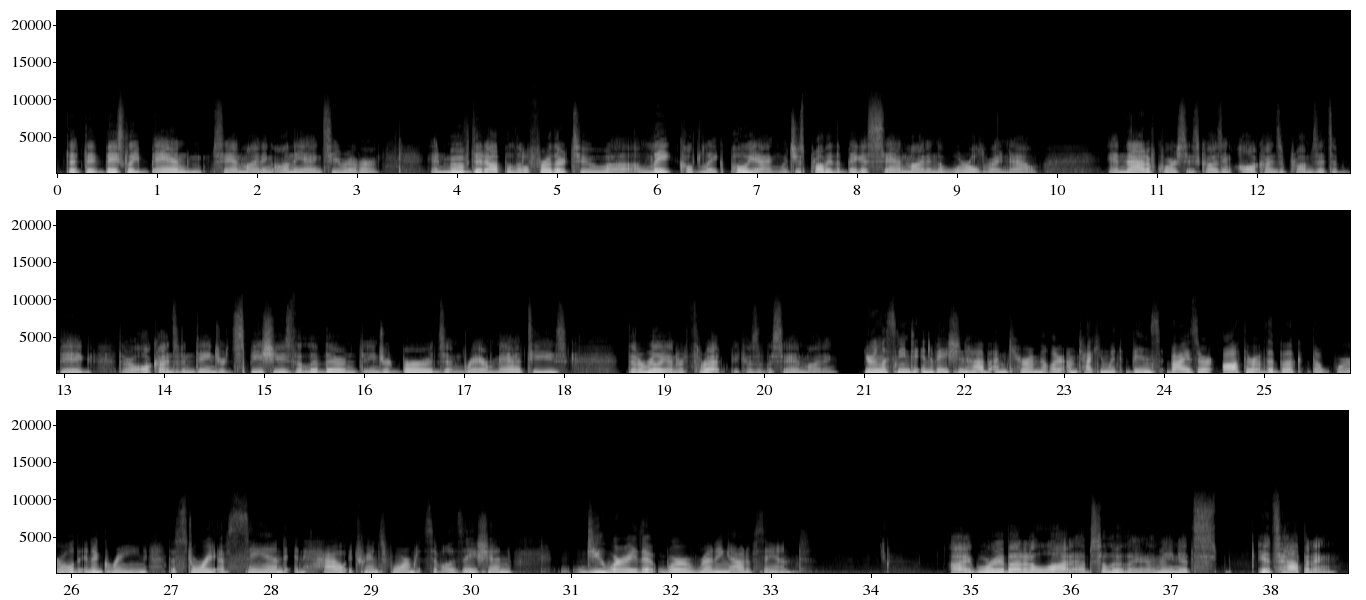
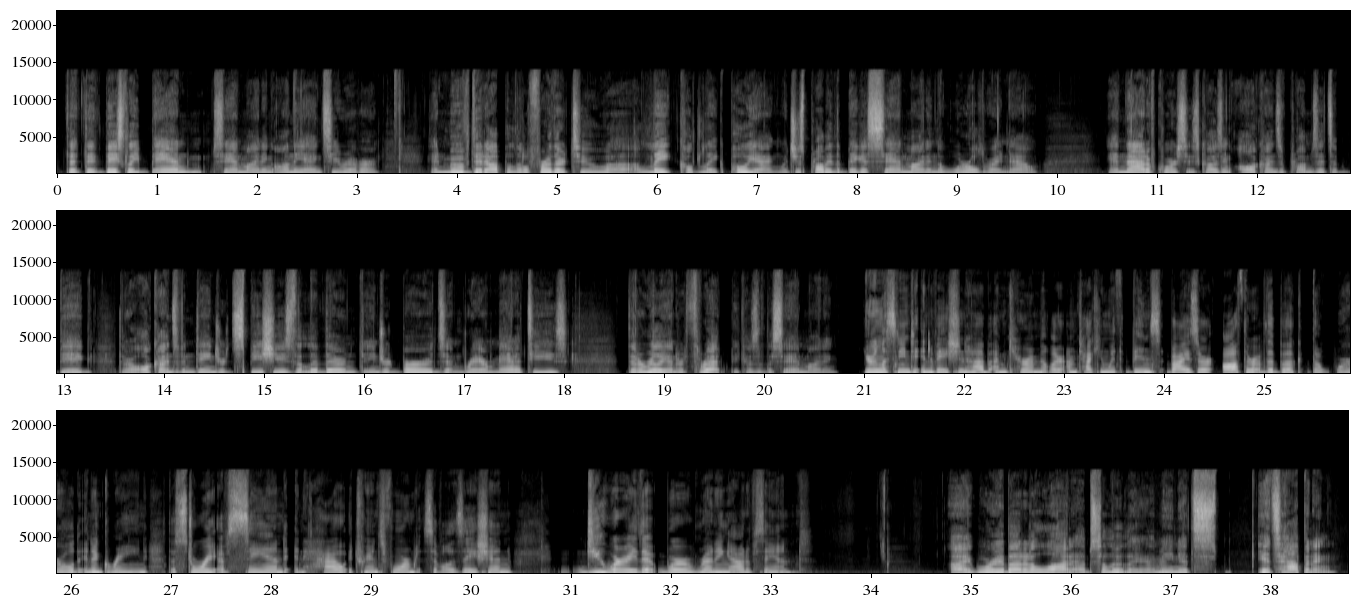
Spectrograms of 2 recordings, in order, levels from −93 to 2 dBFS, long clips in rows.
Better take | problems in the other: second | muffled; very; fading above 2.5 kHz

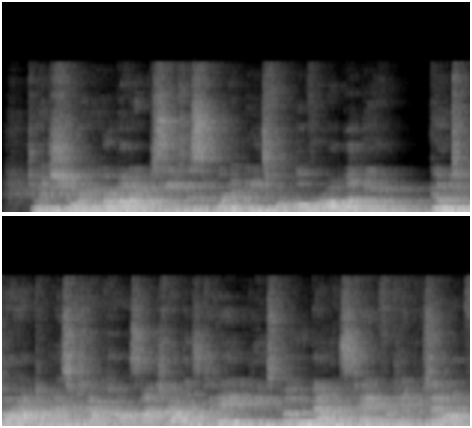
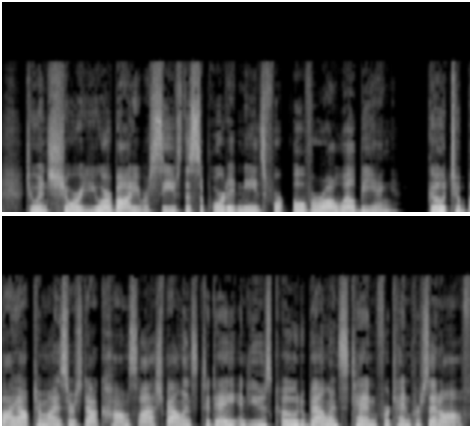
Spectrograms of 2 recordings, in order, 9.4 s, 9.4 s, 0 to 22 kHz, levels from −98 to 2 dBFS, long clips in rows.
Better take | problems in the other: second | off-mic speech; far // room echo; strong; dies away in 2.3 s

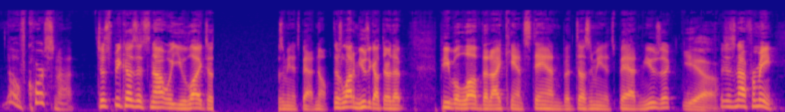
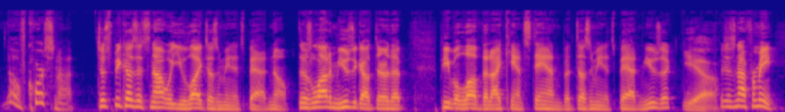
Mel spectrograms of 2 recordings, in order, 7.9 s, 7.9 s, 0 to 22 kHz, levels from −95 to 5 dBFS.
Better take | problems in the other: second | audio freezing; at 2 s for 0.5 s

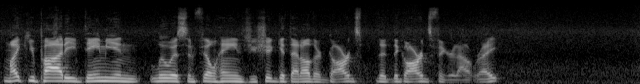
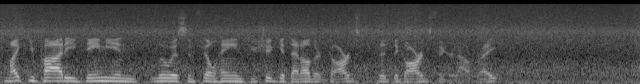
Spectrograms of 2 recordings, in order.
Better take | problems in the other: first | hiss; loud; throughout; 4 dB below the speech; faint in the first

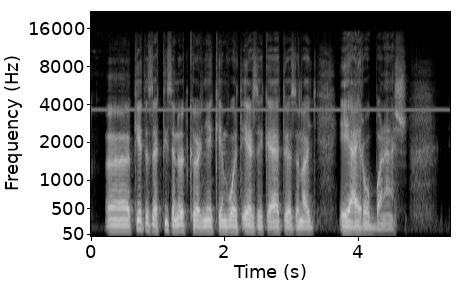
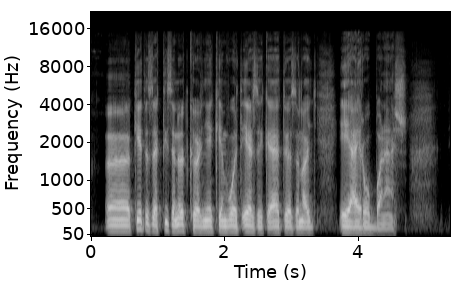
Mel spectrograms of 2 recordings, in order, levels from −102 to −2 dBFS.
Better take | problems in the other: second | high-pitched whine; faint; throughout; 3.5 kHz, 25 dB below the speech

